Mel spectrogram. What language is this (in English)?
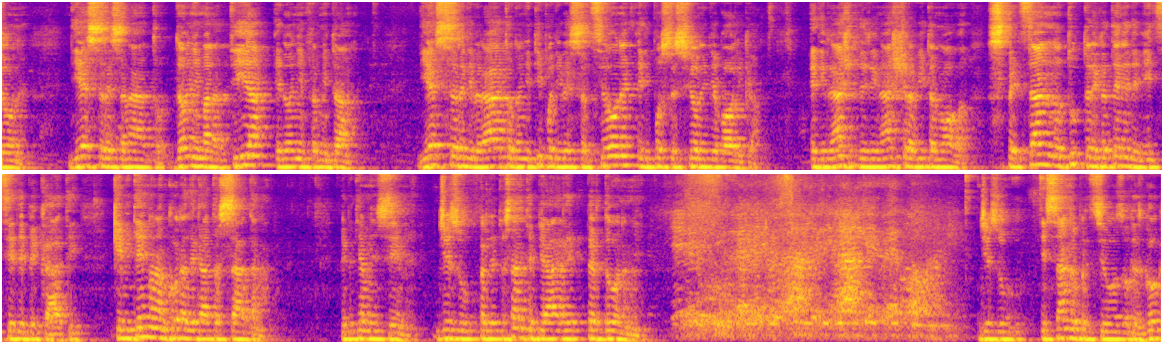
Italian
